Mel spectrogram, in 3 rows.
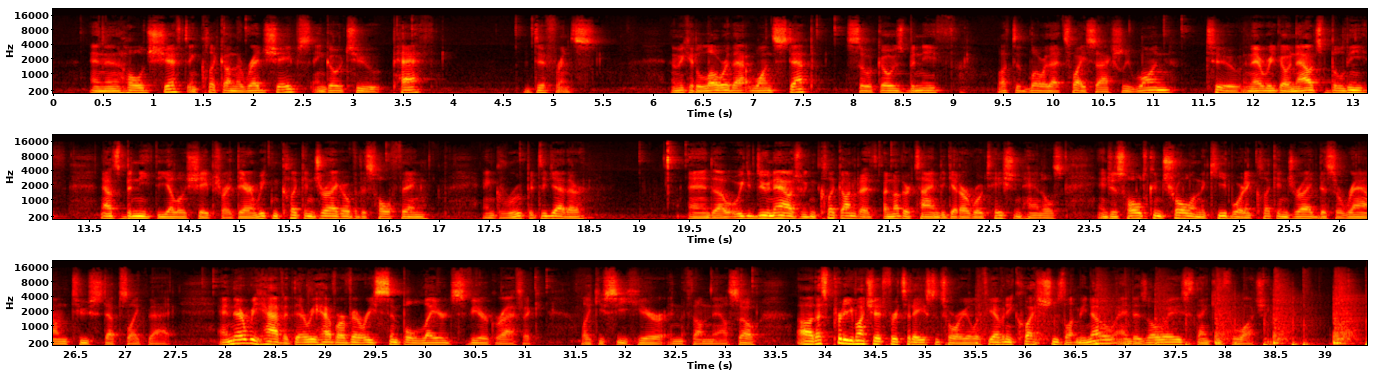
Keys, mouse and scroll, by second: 1.8 shift+click, 3.6 click, 4.7 click, 7.8 click, 11.1 click, 15.5-16.9 drag, 17.9 click, 19.2-19.9 drag, 21.5 click, 25.3-27.3 ctrl+drag, 27.9 click, 31.3 click, 33.3 click, 38.5 click.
